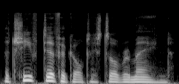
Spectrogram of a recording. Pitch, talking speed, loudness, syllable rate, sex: 120 Hz, 165 wpm, -18 LUFS, 5.8 syllables/s, male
